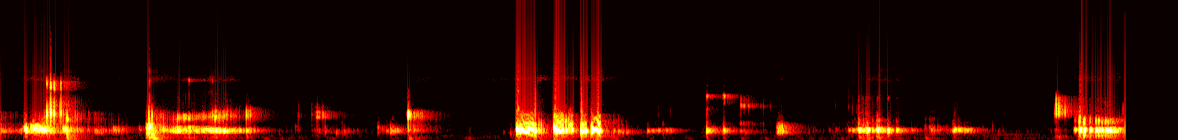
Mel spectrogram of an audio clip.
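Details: Irregular gurgling and croaking rumbles in short bursts; stomach growling (borborygmi).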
